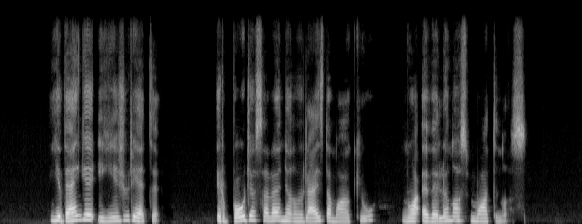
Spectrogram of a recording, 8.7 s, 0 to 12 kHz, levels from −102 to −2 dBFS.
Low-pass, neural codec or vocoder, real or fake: 10.8 kHz; autoencoder, 48 kHz, 128 numbers a frame, DAC-VAE, trained on Japanese speech; fake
